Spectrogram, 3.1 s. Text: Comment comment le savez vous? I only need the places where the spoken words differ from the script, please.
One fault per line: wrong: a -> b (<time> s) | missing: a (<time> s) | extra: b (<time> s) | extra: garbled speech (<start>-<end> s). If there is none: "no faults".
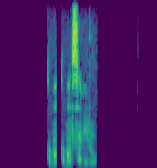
no faults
